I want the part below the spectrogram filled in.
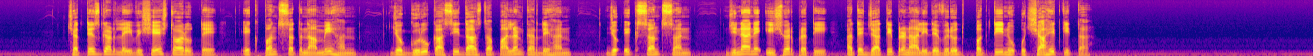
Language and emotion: Punjabi, neutral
